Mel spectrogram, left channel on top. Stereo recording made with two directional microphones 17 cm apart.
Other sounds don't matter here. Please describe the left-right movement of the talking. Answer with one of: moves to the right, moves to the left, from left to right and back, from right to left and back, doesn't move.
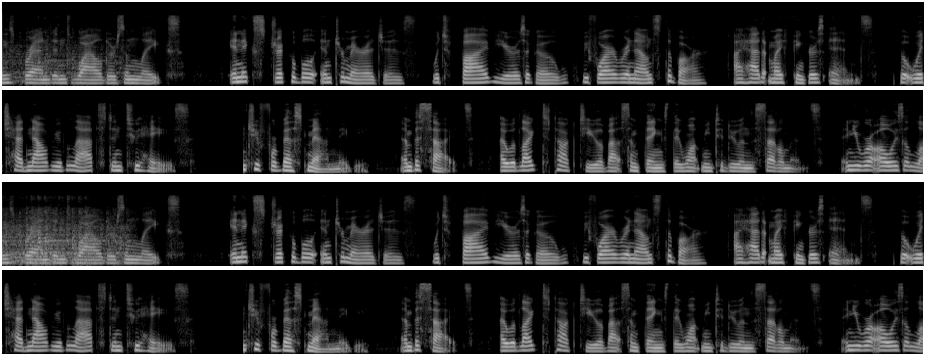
doesn't move.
